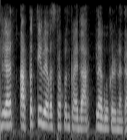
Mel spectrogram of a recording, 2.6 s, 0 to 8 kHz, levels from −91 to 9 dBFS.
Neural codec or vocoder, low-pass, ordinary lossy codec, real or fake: codec, 24 kHz, 1.5 kbps, HILCodec; 7.2 kHz; AAC, 48 kbps; fake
